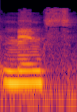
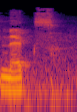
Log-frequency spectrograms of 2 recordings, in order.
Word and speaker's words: Nyx: Anyway, so yes, technically, Nynx is pronounced Nyx.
